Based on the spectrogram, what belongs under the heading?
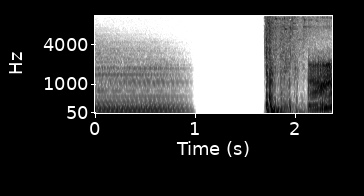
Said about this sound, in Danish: Et stenslag! Det skal du få fikset, for en skadet rude revner let, når det er koldt.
